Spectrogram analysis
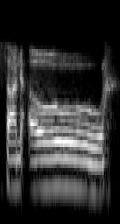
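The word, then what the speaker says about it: Sunn O))): I'm going to pronounce O, like, drawn out, right? No, it's actually silent. Yeah. No, I believe it is Sun O.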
